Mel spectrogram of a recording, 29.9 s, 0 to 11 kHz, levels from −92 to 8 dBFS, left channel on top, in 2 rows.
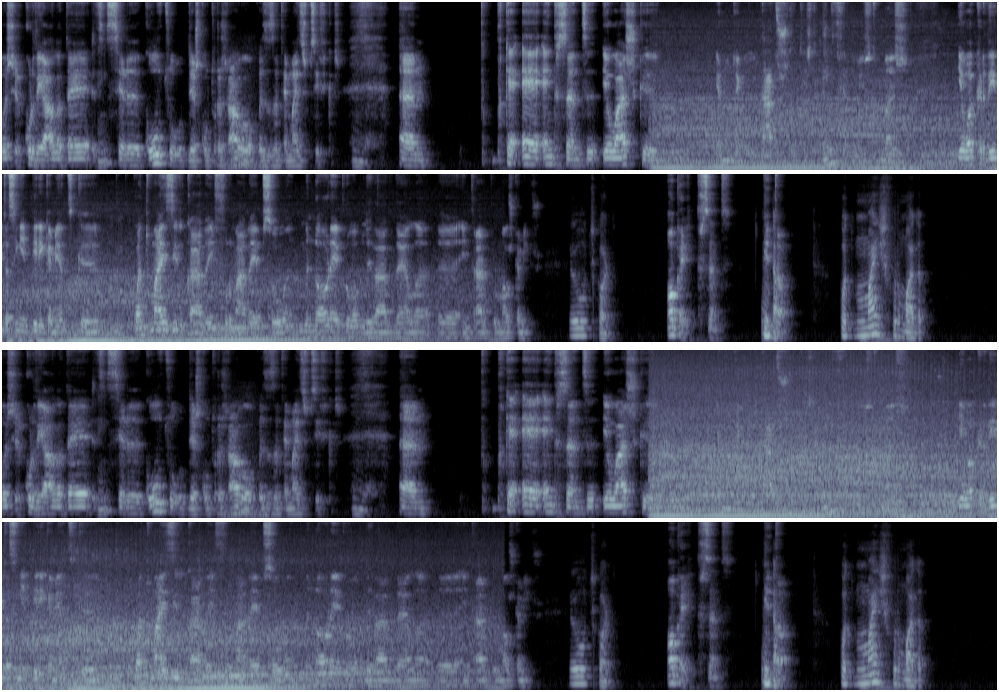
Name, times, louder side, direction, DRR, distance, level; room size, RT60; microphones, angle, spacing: voice 1, 0.0-4.9 5.2-6.3 7.4-9.9 10.7-14.0 14.3-16.5 16.9-22.8 24.9-25.8 26.4-26.7, left 5 dB, 70° left, 0.7 m, -30 dB
sound 1, 3.0-4.3, right 1 dB, 25° right, 1.0 m, -49 dB
sound 2, 9.7-22.5, right 4 dB, 80° right, 0.4 m, -33 dB
voice 2, 23.4-24.0 26.3-26.6 27.5-28.7, left 1 dB, 15° left, 0.4 m, -33 dB
5.2 x 3.2 x 2.4 m
head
